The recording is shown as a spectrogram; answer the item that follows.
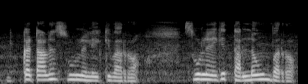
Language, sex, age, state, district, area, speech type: Tamil, female, 18-30, Tamil Nadu, Sivaganga, rural, spontaneous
